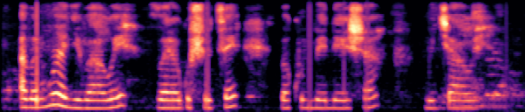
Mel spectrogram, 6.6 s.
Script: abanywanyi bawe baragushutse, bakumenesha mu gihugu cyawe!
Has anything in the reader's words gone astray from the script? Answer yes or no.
yes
